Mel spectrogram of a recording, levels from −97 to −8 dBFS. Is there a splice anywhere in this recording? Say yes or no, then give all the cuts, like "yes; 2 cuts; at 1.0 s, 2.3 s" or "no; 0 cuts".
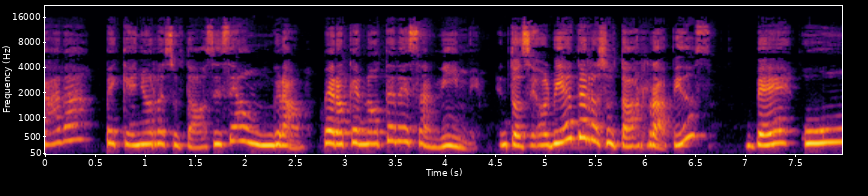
yes; 2 cuts; at 2.7 s, 4.5 s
